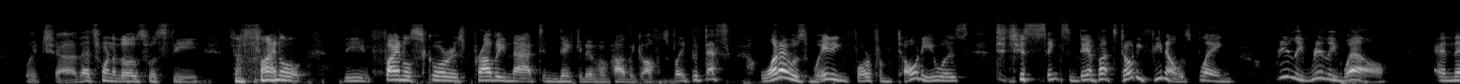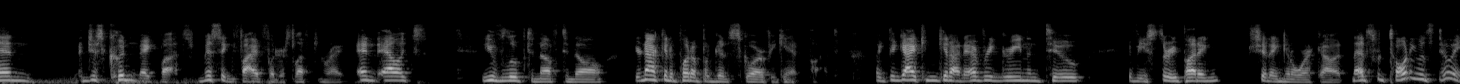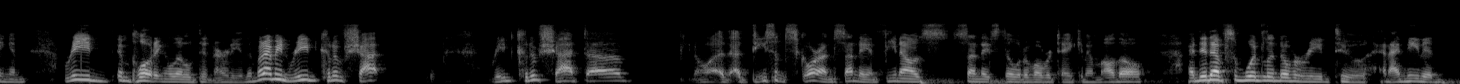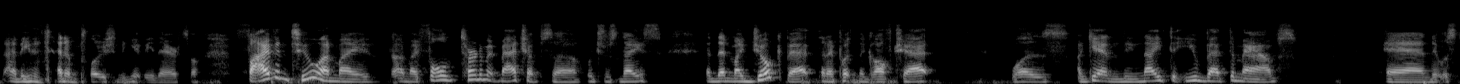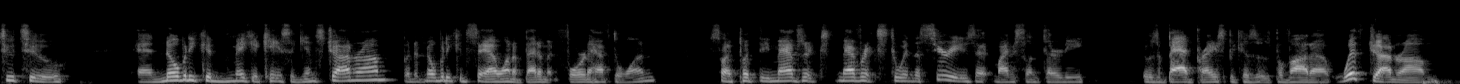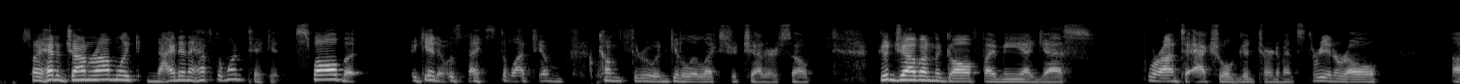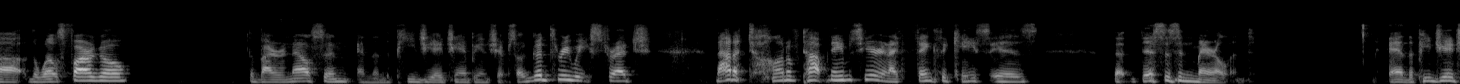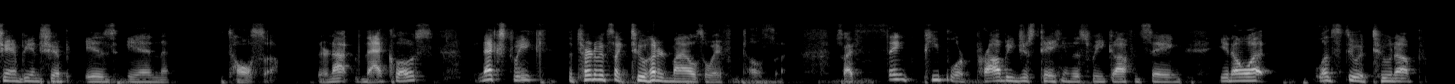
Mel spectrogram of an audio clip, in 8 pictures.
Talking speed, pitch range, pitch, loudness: 195 wpm, 120-185 Hz, 145 Hz, -29 LUFS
